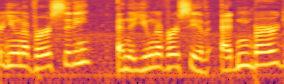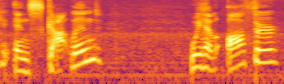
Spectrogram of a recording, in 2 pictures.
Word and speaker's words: Edinburgh: i know right and uh and three it's pronounced edinburgh not edinburgh well you know the way it's i actually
